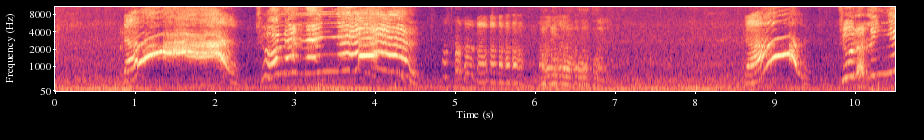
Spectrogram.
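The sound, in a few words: little girl screaming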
